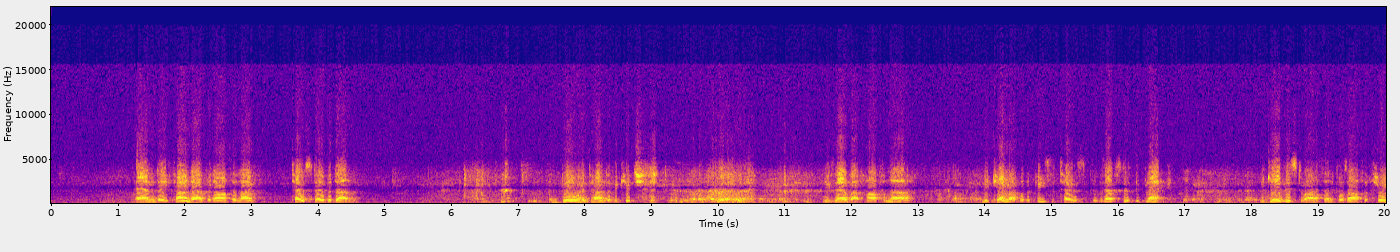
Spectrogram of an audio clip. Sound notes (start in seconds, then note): 9.1 laughter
